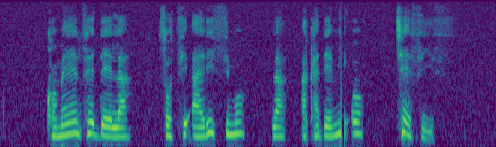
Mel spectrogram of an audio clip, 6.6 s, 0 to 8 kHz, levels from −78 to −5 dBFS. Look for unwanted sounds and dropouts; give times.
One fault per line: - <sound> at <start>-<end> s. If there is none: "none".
- dropout at 4.6-4.6 s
